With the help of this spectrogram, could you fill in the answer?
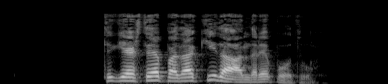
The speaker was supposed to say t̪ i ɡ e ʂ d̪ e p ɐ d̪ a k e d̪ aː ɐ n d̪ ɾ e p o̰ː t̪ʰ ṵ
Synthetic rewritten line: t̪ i ɡ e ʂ t̪ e p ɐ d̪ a k i d̪ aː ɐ n d̪ ɾ e p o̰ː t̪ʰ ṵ

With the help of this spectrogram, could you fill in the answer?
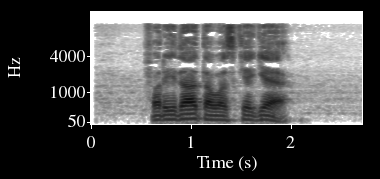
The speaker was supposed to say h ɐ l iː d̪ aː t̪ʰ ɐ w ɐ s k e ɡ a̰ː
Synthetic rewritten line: f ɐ ɾ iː d̪ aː t̪ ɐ w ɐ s k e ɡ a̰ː

